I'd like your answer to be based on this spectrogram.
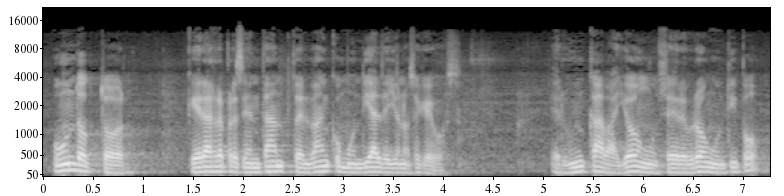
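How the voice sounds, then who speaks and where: A man's voice: fairly low pitch, warm tone, in a large hall. A man with a Dominican accent preaching a sermon, telling a story and putting questions to the congregation. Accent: Dominican Spanish. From Dominican Republic. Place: church hall.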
